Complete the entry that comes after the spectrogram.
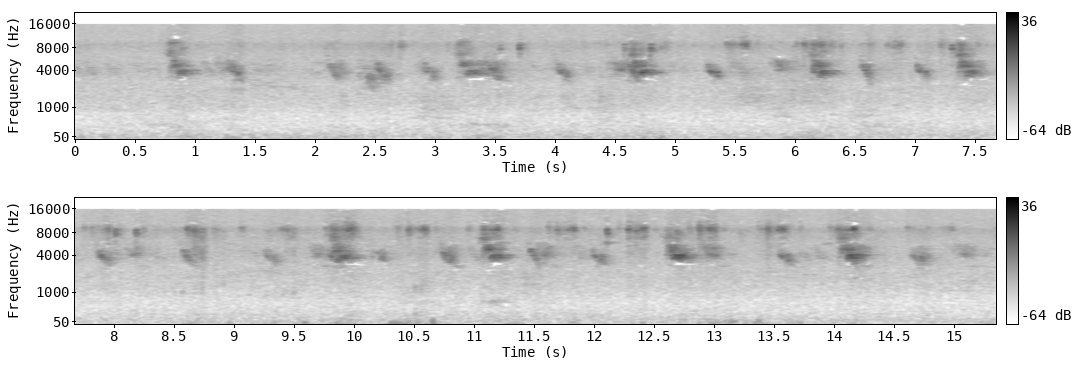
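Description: Songbirds chirping: a faint, steady run of short high chirps, some in quick pairs.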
